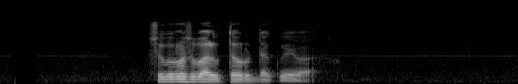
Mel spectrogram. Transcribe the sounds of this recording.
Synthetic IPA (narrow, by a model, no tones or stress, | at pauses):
subemas̬ubalut̪ːaɾud̪akʋewa̰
